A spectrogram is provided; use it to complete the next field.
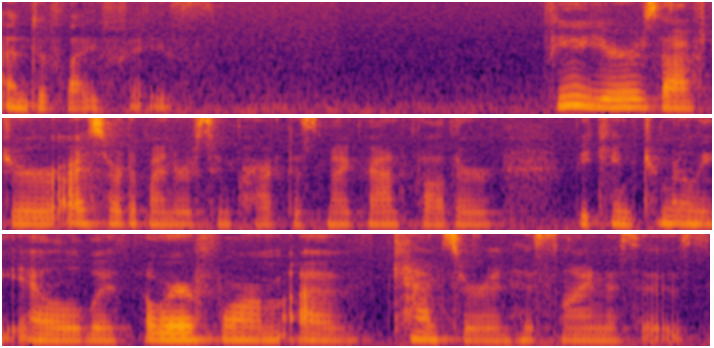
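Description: A woman's fairly low voice, dark and mellow in tone, moves at a moderate pace with monotone, flat intonation. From Grand Rapids, Manitoba, Canada; Cree First Nation. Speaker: nurse. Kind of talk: interview answer. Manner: thoughtful, reflective. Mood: thoughtful, reflective, gently emotional.

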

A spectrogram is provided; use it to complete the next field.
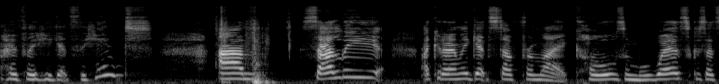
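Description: A bright, sharp tone at a moderate pace, in a dry sound with no echo. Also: woman. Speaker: vlogger. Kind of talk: casual vlog chat. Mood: cheerful, playful. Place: car. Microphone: phone near.

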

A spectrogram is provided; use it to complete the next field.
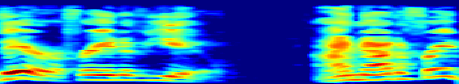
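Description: Plain reading aloud carries lively intonation, with a quiet background behind it.

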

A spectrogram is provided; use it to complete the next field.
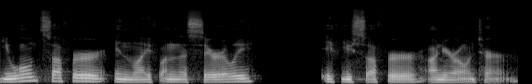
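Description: With a Midwestern accent, a man talks in a dark, mellow tone with ordinary pitch variation against a quiet background. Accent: American Midwest. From Clinton, Iowa, USA. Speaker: painter and tattoo artist. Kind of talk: interview answer. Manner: casual, conversational. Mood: reflective, candid, some swearing. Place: home room. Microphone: lapel.

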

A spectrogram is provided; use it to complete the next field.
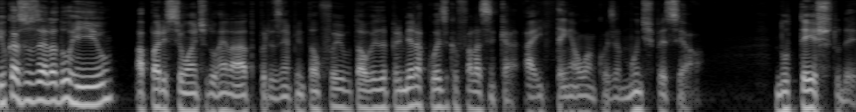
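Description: A man talking very fast with lively intonation, dry sound with no echo, and a quiet background. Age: 60s. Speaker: songwriter; guest. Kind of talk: casual chat. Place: studio. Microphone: studio mic.

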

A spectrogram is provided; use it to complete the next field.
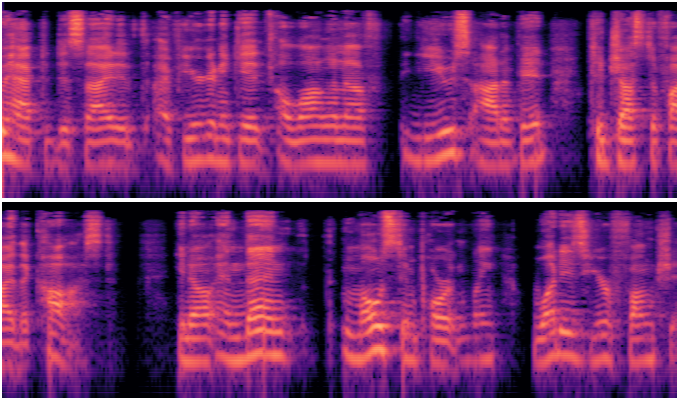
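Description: With a fairly even intonation, this man keeps to a moderate speed. Nothing can be heard behind him. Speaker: presenter. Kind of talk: webinar presentation. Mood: warm, conversational, persuasive. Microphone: video call.

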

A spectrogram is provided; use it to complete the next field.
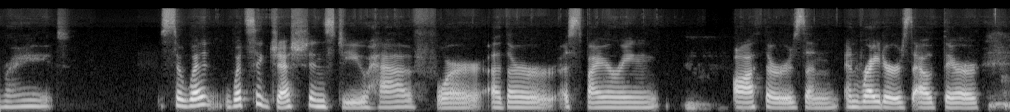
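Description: A woman with an American accent at a very slow pace, with long, frequent pauses, big swings in loudness and ordinary pitch variation, in a dry sound with no echo over a quiet background. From US Midwest, Quad Cities area; US Midwest. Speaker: interview show host. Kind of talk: interview. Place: home room. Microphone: earbuds.

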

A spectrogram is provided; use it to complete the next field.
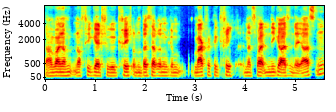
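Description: With a quiet background behind him, a man speaks in a very deep, low pitch and a flat, monotone intonation. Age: 40s. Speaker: football YouTuber and author; football YouTuber. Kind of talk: solo commentary with read-aloud articles. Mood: critical, conversational. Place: home room.

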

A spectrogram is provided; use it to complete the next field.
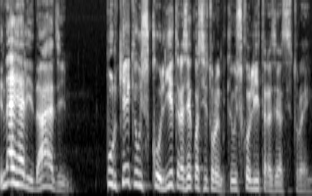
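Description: Very wide pitch swings mark the fairly quick speech of a man against a quiet background. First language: French (speaking Portuguese). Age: 60s. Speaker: business executive; guest. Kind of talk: podcast interview. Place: studio. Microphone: studio mic.

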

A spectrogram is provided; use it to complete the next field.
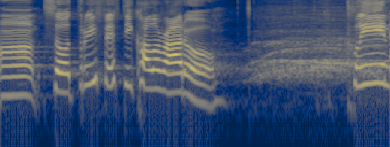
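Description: The voice is raised and projected, moving at a very slow pace. Light background noise sits behind it. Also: woman. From Mexico. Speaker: event organizer and emcee. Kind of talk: event hosting. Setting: stage with audience. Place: hall. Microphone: handheld.

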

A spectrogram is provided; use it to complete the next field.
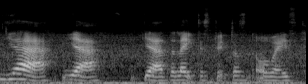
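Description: A woman at a moderate pace, fairly even intonation, noticeable background noise behind her. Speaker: trail running channel host. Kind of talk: live chat interview host. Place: home room.

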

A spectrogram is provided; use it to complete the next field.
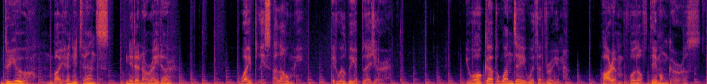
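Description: Over loud music in the background, a put-on character voice moves at a fairly slow pace with long, frequent pauses. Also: man. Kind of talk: theatrical storytelling. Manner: polite, grand, amused.

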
